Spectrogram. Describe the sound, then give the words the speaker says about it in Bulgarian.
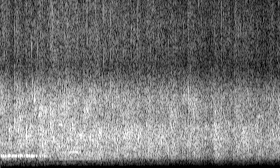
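A crowd applauds steadily during a Christian sermon, a dense wash of many hands clapping at an even, fairly loud level that holds throughout with no voices rising above it. “О, ако ръкопляскаш, ръкопляскай като че ти си спасен чрез Неговата безгрешна кръв.”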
